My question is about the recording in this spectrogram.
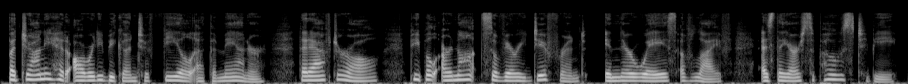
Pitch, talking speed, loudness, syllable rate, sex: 175 Hz, 200 wpm, -20 LUFS, 5.7 syllables/s, female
